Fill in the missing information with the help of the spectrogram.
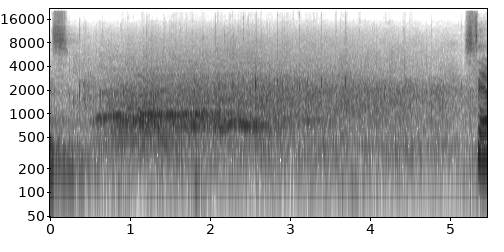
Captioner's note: applause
